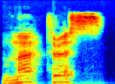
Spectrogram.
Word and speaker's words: mattress: Mattress, 2 syllables, stress on the first, mattress.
